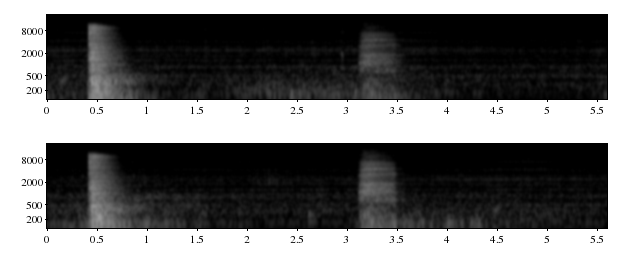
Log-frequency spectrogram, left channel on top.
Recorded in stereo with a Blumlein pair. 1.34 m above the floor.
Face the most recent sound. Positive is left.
turn(degrees=-25)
